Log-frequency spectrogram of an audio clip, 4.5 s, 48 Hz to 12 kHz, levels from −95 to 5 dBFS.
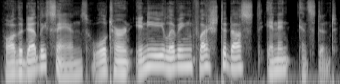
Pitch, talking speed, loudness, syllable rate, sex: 120 Hz, 185 wpm, -18 LUFS, 4.5 syllables/s, male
